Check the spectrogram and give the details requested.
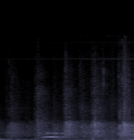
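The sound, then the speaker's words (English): A worship audience applauds with steady, noisy clapping, and a brief rising whistle sounds through it partway in. No one speaks. “So can we give a round of applause for the freedom that God's given us to be able to worship Him?”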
